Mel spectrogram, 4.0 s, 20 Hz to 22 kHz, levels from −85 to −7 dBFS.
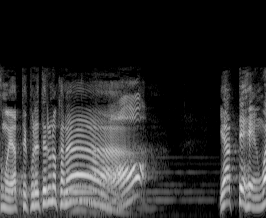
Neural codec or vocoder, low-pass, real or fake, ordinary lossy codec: none; 7.2 kHz; real; none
